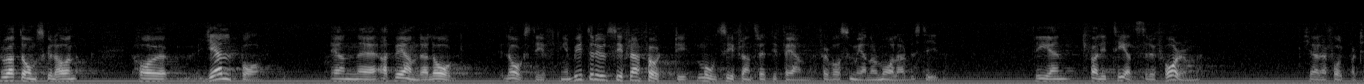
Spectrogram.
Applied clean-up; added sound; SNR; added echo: none; none; none; none.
